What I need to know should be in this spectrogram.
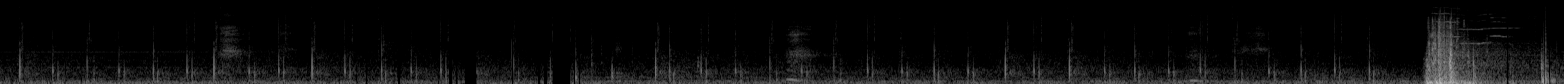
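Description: Footsteps run on a stone floor.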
